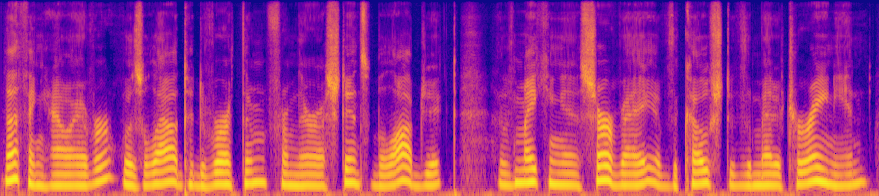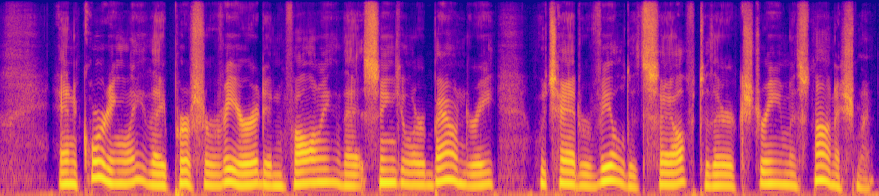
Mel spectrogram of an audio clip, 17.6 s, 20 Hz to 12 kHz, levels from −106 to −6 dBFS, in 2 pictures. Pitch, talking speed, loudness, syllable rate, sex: 160 Hz, 130 wpm, -16 LUFS, 4.7 syllables/s, male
